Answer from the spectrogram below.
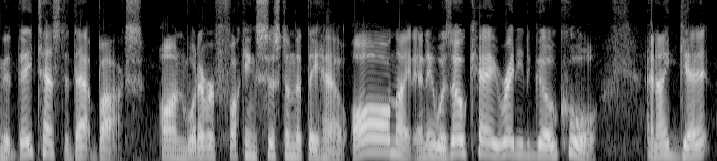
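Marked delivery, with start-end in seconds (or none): none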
